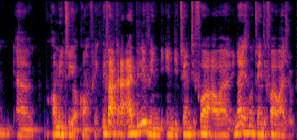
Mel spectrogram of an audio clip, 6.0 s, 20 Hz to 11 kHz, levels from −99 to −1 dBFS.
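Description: No technical faults can be heard anywhere in the recording.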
